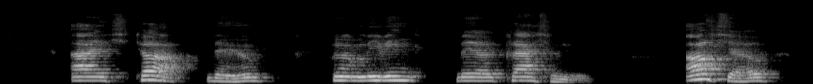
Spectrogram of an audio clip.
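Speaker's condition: Down syndrome

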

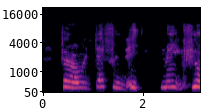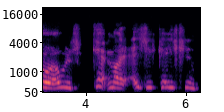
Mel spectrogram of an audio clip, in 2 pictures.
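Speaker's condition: Cerebral palsy; could not jump

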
